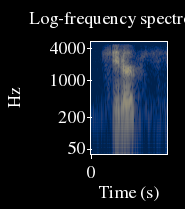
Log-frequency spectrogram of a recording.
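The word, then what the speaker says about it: Heder: Moving on, last night, Monday Night Raw, we had Don Johnson and John Heater, right? Heater? – Yes. – Yes. That's how you say it? – Yes.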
